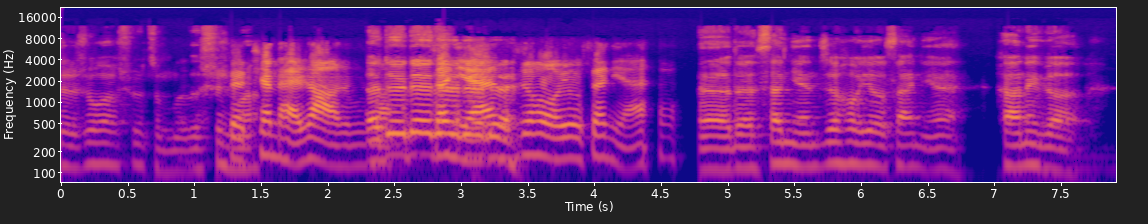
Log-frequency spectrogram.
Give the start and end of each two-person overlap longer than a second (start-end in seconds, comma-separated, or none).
2.3-3.5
